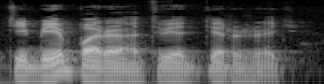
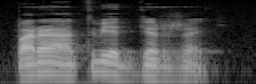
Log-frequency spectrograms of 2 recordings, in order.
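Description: First: Low, scornful retort; lower-pitched jeering echo; mocking comeback. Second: Self-important elder's proclamation; pompous, angry pronouncement; loud and pompous. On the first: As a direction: throw the threat back, leaning on «тебе». Fyodor throws the words back. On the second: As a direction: declare judgement grandly, voice raised. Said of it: "как громко и важно сказал". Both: A narrator's reading.

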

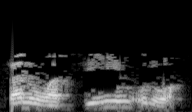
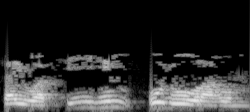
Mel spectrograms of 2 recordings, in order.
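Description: First: فنوفيهم with a clear nun sound at the start, slow and deliberate; فنوفيهم بالنون ببطء; reading with nun. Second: فيوفيهم with a clear ya sound at the start, drawn out slowly; فيوفيهم بالياء ببطء; Hafs reading with ya. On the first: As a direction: say فنوفيهم slowly, opening on nun. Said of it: "وباقي السبعة كلهم بالنون". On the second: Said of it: "حفص عن عاصم وحده الذي يقرأ بالياء". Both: Shown as a demonstration.

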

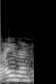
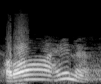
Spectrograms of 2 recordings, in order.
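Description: First: راعنا said with the ا cut short; wrong short vowel. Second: راعنا with the ا held a full alif. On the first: Teacher shows students the wrong short راعنا. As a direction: clip the ra in راعنا. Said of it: "عشان مش تقول راعنا". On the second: Teacher shows students the correct long راعنا. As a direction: draw out the ra of راعنا. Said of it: "عشان تمدها ألف كاملة". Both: Shown as a demonstration.

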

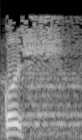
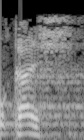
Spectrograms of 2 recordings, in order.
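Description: First: قش said with u, qush; damma on ق. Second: قش said with a, qash; mistaken fatha. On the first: (قش بضم القاف) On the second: (قش بفتح القاف خطأً) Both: Shown as a demonstration. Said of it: "مو قش".

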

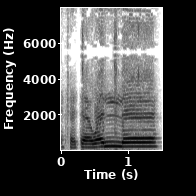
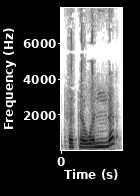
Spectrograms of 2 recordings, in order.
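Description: First: فتولى with the final aa wrongly held long and loud; wrongly added madd. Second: Said in the usual way. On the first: Shown as a demonstration. Showing students the reader's mistake, final vowel wrongly lengthened. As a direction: stretch the end of فتولى into a long aa. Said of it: "زود هنا حرف مد". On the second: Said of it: "يجي عند كلمة".

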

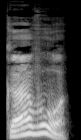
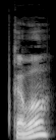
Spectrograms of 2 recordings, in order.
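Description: First: Higher, louder challenging question; sharper repeated question. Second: Said in the usual way. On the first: A narrator's reading. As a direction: demand it with raised pitch. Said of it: "лицо его вдруг стало злобно".

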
